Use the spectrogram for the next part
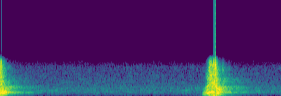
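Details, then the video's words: Smokey the Great Pyrenees playing on his couch in his room, two deep barks about two seconds apart with quiet between. "Great Pyrenees smokey barking at couch"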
